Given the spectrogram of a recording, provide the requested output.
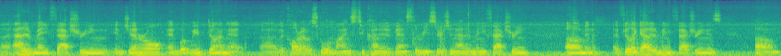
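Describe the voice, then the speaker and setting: A man's medium-pitched voice at a fairly quick pace, with fairly even intonation, audible room echo and noticeable background noise. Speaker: graduate student researcher presenting. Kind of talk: conference presentation. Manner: soft-spoken; hesitant, many fillers.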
